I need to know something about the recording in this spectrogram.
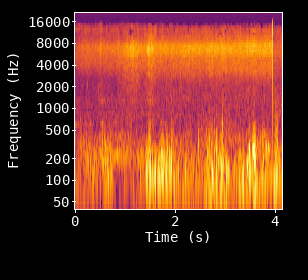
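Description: Wind buffeting the camera microphone, a low rumble that swells and fades in gusts. A single sharp click just before the end.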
